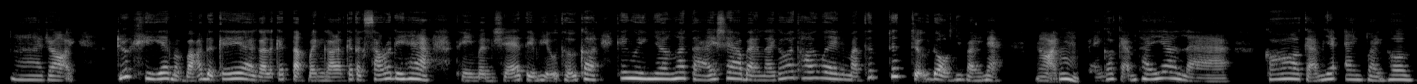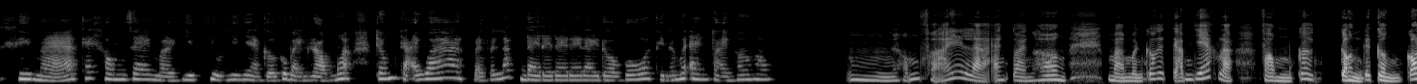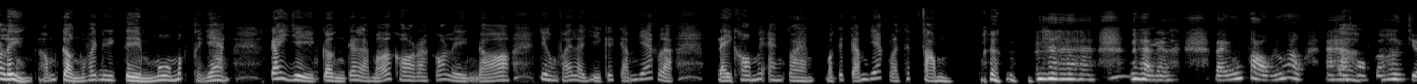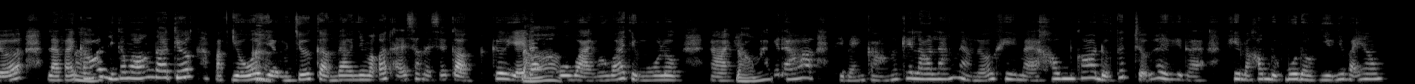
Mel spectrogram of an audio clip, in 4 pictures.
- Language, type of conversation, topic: Vietnamese, advice, Bạn có thói quen tích trữ đồ để phòng khi cần nhưng hiếm khi dùng không?
- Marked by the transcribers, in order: tapping; mechanical hum; laugh; laughing while speaking: "Vậy là bạn"; laugh; distorted speech; laughing while speaking: "À"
